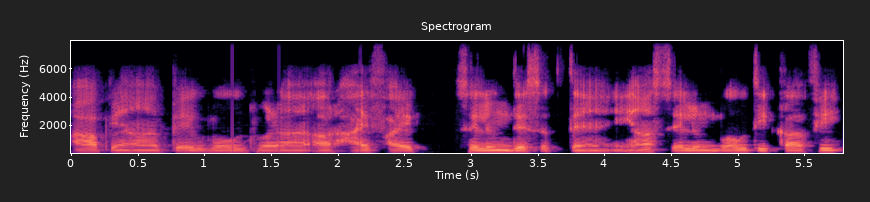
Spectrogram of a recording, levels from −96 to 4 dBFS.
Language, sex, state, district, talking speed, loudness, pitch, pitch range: Hindi, male, Uttar Pradesh, Etah, 195 wpm, -25 LUFS, 110 Hz, 110-115 Hz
